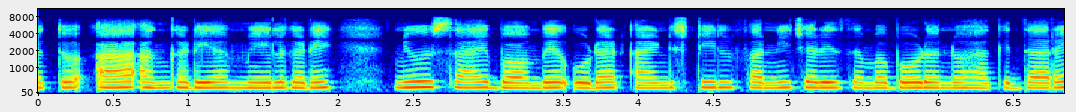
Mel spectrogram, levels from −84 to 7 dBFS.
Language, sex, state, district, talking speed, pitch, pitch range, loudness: Kannada, female, Karnataka, Bidar, 130 wpm, 215 Hz, 210-220 Hz, -15 LUFS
